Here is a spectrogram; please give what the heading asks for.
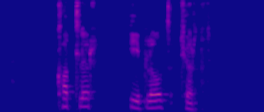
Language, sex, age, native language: Icelandic, male, 60-69, Icelandic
